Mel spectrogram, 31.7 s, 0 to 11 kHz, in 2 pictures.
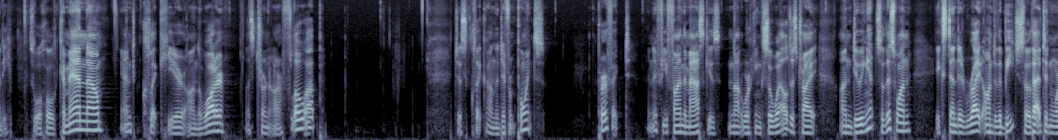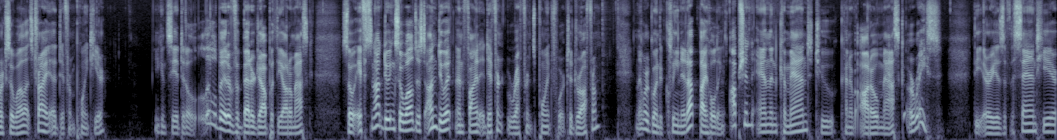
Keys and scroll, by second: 15.1 super+z.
